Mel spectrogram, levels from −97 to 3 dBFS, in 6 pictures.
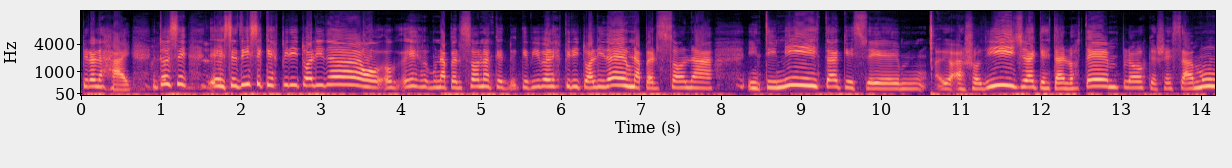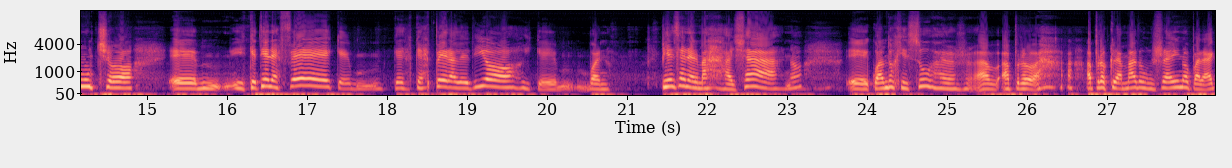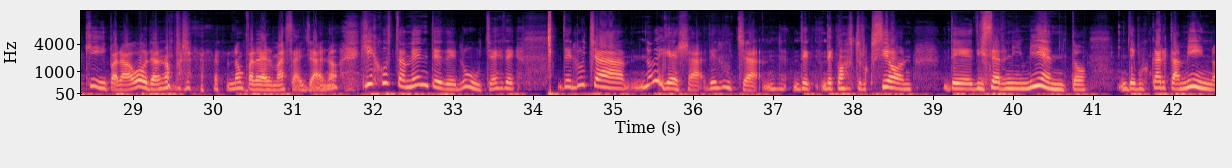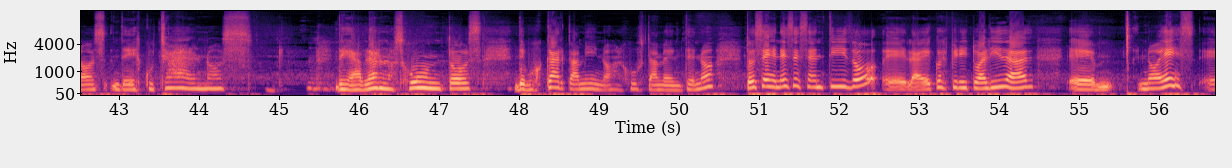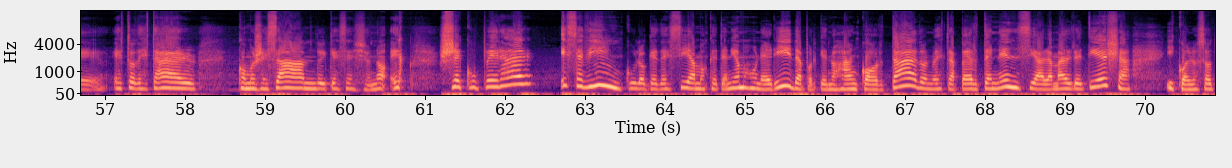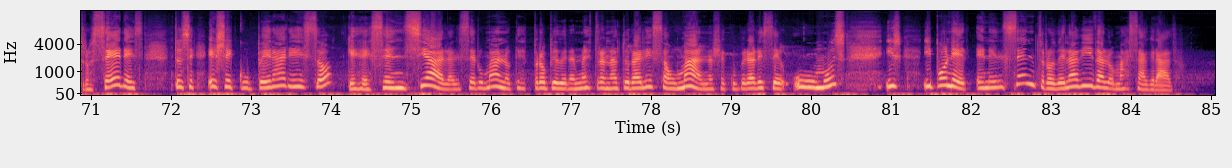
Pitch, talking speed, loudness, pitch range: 225 Hz, 130 wpm, -18 LUFS, 200-270 Hz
